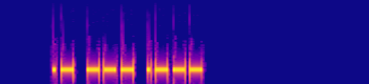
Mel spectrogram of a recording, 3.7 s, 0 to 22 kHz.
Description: Morse code, heard as a keyed tone, about 27 wpm, 700 Hz. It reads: AOJ
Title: USA Call Sign Postfixes - 3 Letters 28wpm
